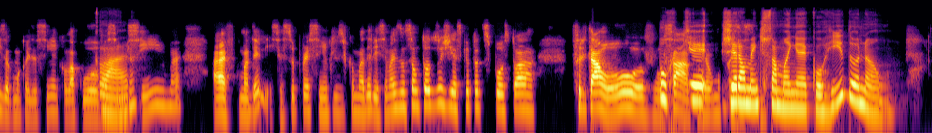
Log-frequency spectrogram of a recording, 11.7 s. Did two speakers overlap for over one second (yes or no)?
yes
